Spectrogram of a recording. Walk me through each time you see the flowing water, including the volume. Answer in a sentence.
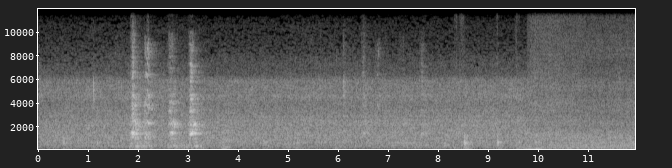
The flowing water can be heard from 0.0 to 11.9 s, at a steady volume.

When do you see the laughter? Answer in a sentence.
You can't hear the laughter here.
